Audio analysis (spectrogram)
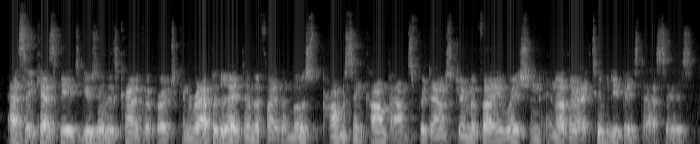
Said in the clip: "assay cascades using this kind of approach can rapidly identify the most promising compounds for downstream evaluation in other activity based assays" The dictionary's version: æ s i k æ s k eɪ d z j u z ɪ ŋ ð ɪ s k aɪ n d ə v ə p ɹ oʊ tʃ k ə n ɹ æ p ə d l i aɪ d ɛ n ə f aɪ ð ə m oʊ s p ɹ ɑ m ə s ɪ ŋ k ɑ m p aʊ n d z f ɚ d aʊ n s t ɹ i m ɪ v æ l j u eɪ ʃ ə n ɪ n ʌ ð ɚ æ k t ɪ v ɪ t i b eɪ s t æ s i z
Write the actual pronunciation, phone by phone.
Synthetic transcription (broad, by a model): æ s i k æ s k eɪ d z j u z ɪ ŋ ð ɪ s k aɪ n d ə v ə p ɹ oʊ tʃ k ə n ɹ æ p ə d l i aɪ d ɛ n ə f aɪ ð ə m oʊ s p ɹ ɑ m ə s ɪ ŋ k ɑ m p aʊ n d z f ɚ d aʊ n s t ɹ i m ɪ v æ l j u eɪ ʃ ə n ɪ n ʌ ð ɚ æ k t ɪ v ɪ t i b eɪ s t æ s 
